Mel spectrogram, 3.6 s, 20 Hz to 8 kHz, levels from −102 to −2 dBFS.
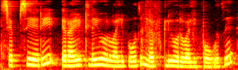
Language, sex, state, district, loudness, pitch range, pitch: Tamil, female, Tamil Nadu, Nilgiris, -14 LUFS, 195-250 Hz, 215 Hz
